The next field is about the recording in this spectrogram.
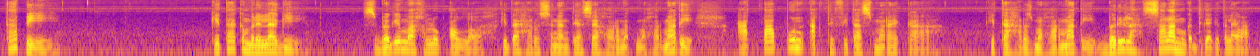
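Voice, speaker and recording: A man's voice: medium pitch, sing-song, normal speed, pauses often, darkish tone. A man narrating a casual exploration vlog as he walks, with uneasy, pious asides. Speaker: host of a night exploration vlog. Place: outdoors in an overgrown plantation at night. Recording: clearly noisy outdoor night recording. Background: night animal and nature sounds.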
